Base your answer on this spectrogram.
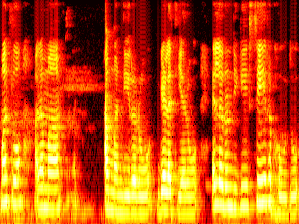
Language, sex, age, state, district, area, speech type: Kannada, female, 45-60, Karnataka, Shimoga, rural, spontaneous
